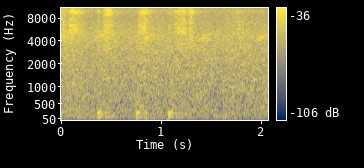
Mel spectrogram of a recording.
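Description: Near silence, with a few faint, short taps of writing.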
